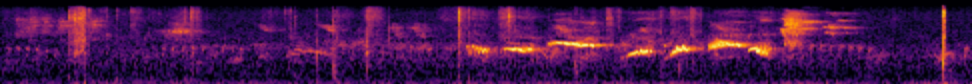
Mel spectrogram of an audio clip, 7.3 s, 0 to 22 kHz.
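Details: Wild common blackbird in reedy surroundings, mid-June 2020: after a quiet start with sharp clicks, a rich fluted phrase of looping whistled notes, rising and falling over about two seconds.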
